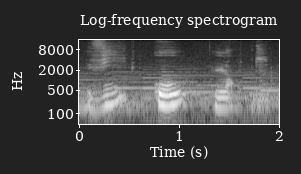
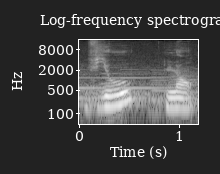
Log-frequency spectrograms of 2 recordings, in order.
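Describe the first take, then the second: First: The word is said in three separate syllables. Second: The word is said in two syllables. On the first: "la diérèse avec le mot violente qui se prononcera vi-o-lente" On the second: "Normalement, ce vers contient neuf syllabes"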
